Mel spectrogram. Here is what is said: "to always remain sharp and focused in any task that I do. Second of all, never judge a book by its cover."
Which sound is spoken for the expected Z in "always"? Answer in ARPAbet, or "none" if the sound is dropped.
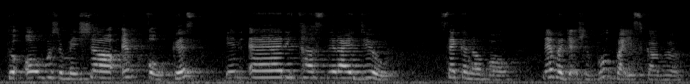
S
